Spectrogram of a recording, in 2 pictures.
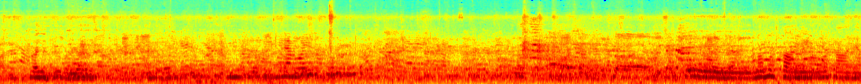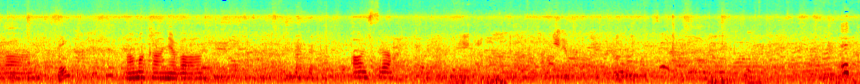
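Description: A crowd of men and women chatter and talk nearby, outdoors.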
